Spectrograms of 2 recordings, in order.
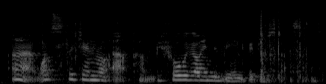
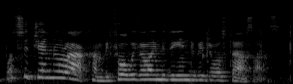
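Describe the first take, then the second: First: The question again, much softer and fast; much quieter. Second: Said in the usual way. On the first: Shown as a demonstration. Reader re-asking the question much more quietly to herself. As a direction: drop right down and ask it under your breath. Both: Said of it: "repeated question".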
